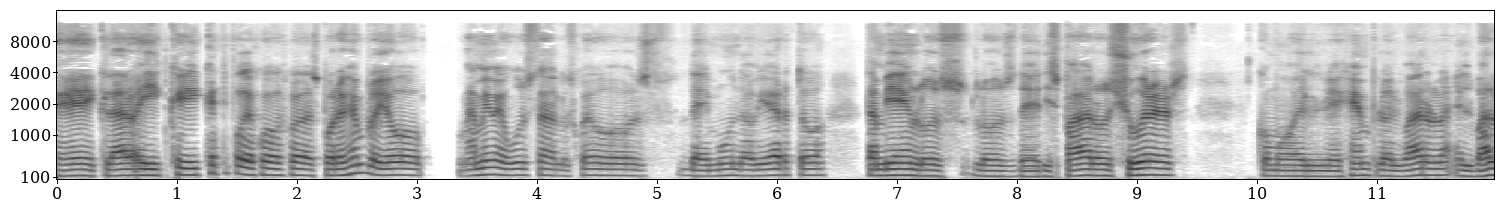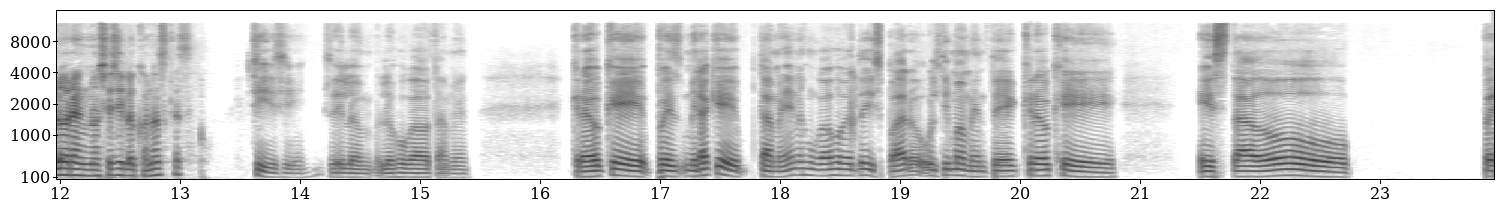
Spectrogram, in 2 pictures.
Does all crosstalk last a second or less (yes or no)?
yes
